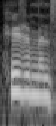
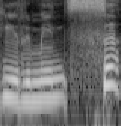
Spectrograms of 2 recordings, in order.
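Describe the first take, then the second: First: The final S sound is said naturally. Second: The final S sound is stretched and exaggerated. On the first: The speaker calls it right. "I was not exaggerating the word" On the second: The speaker calls it wrong. "Did I say he remains? No"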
